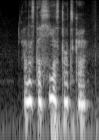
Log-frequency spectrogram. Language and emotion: Russian, neutral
